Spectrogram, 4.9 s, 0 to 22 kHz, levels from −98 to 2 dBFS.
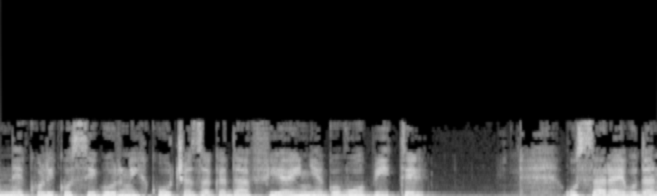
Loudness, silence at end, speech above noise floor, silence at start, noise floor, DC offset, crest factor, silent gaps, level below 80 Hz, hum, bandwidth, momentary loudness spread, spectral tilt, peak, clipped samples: -13 LUFS; 0 s; 29 dB; 0 s; -41 dBFS; under 0.1%; 12 dB; none; -40 dBFS; none; 8.8 kHz; 9 LU; -5.5 dB/octave; 0 dBFS; under 0.1%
